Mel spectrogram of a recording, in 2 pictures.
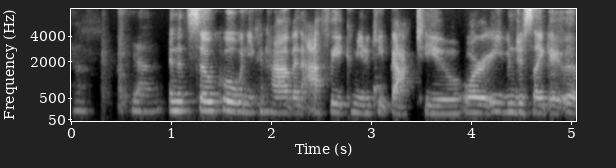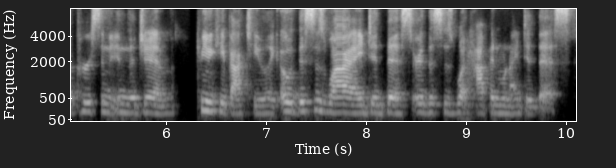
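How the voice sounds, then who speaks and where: At a very fast pace, a woman speaks at medium pitch, somewhat breathy, with fairly even intonation. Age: 20s. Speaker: coach, nonprofit staff. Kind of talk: casual interview.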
